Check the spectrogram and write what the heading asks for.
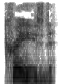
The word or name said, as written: crazed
